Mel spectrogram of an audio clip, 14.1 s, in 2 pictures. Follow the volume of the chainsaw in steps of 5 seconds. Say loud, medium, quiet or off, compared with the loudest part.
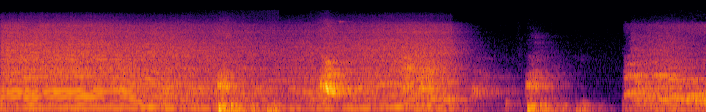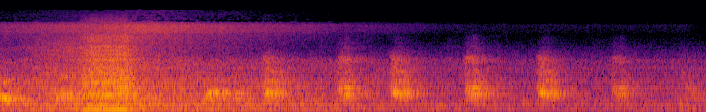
loud, loud, off.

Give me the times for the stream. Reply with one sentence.
The stream can be heard from 6.2 to 14.0 s.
